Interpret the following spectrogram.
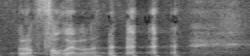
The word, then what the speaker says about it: Grosfoguel: Estuve viendo el programa que hicieron Juan José Bautista y el compañero Ramón Grossfogel, ¿cómo que se pronuncia tu apellido bien? Grossfogel.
